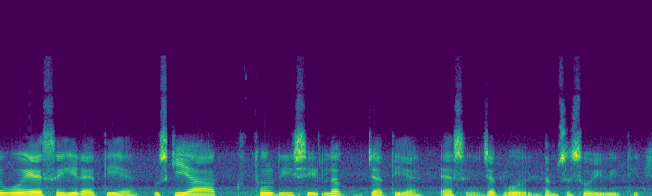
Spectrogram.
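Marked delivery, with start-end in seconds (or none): none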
